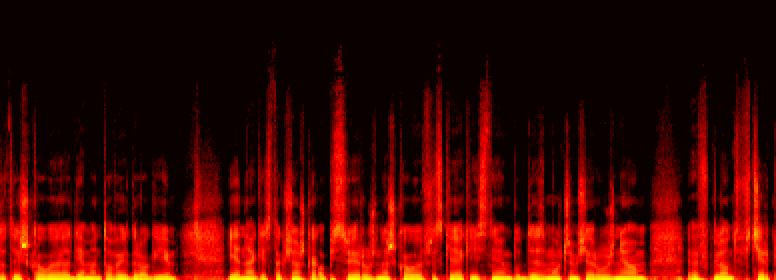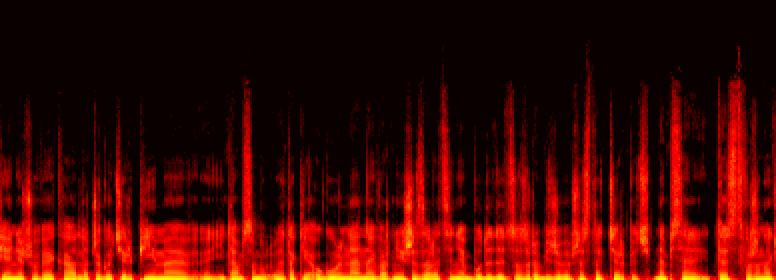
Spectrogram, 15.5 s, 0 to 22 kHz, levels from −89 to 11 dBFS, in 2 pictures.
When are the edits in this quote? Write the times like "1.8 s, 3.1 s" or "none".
3.2 s, 6.8 s, 14.2 s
